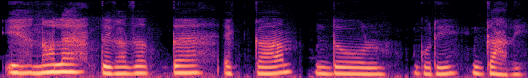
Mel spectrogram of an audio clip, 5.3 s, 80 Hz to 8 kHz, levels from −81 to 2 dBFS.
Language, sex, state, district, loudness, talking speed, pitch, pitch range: Chakma, female, Tripura, Dhalai, -14 LUFS, 90 wpm, 205 Hz, 195-220 Hz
